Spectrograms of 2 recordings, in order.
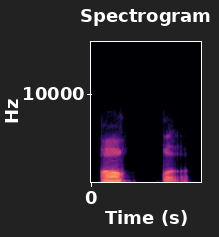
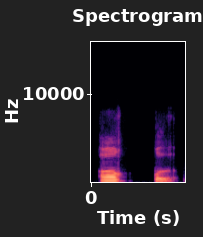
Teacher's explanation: آپ کے زبان کا جو روٹ ہے وہ جنبش ہو جانا چاہیے، مطلب ایک جرکنگ، ایک وائبریشن ہونا چاہیے اچھا، اور ڈبل ساؤنڈ سنائی دینی چاہیے، آق اس طرح۔ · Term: قاف کا قلقلہ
